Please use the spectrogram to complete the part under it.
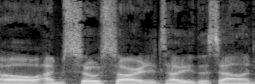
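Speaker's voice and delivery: delighted, gleeful, joy barely hidden. Telling alan his guess in the game was wrong; joy in the voice. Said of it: "Can you hear the joy in the voice?".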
